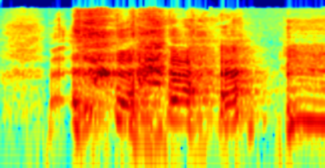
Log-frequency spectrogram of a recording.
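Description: coughing

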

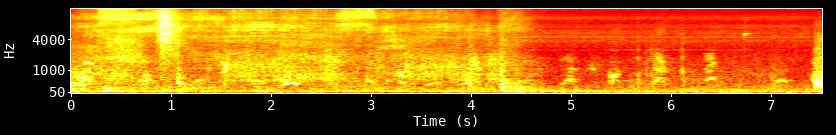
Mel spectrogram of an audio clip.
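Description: steam train hissing

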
